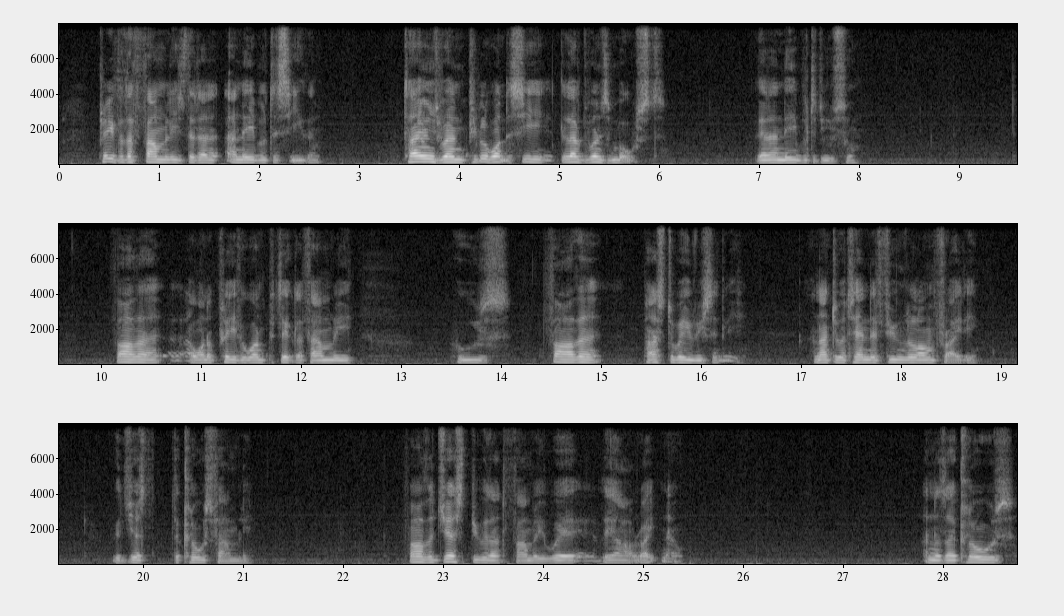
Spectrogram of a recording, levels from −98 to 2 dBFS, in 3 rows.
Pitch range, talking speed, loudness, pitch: 100-140 Hz, 140 wpm, -29 LUFS, 125 Hz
